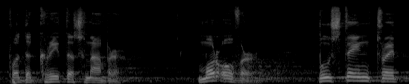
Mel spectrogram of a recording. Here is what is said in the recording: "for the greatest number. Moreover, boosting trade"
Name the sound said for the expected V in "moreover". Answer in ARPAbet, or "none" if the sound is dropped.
V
